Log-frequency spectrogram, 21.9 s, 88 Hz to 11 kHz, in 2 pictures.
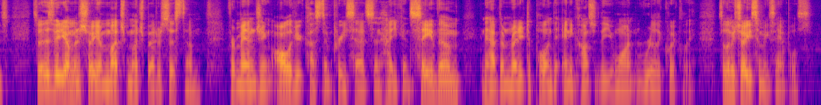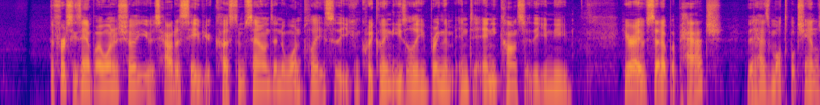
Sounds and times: Speech: 0.0s - 10.9s, 11.6s - 18.6s, 19.2s - 21.8s.

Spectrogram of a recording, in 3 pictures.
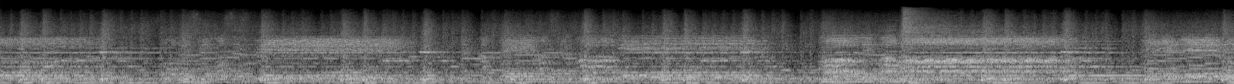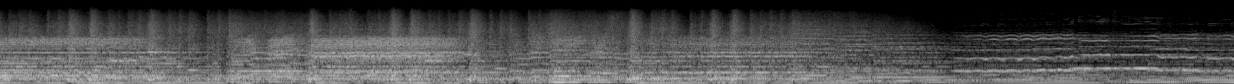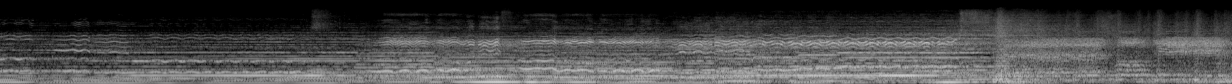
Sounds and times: Music: 0.0s - 37.0s.

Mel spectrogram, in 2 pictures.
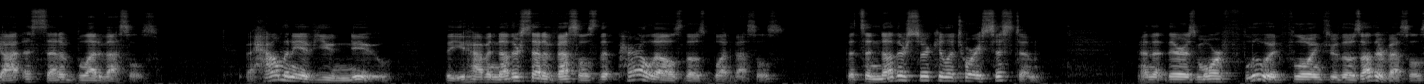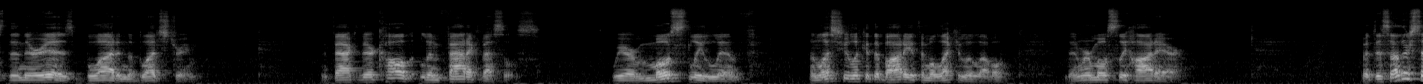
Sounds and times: Speech: 0.0s - 1.6s, 2.4s - 10.5s, 11.4s - 16.3s, 17.5s - 19.7s, 20.4s - 26.2s, 27.8s - 28.4s.

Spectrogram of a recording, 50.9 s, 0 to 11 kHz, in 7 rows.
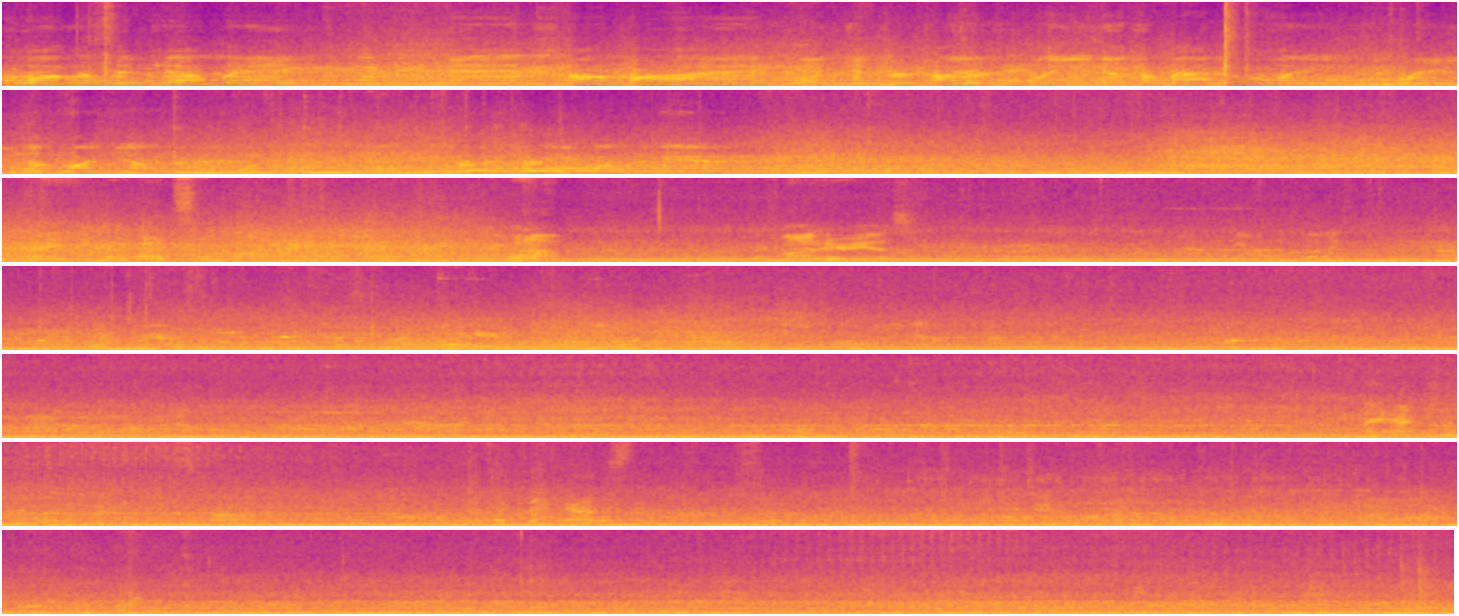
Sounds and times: Bus: 0.0s - 50.9s
Traffic noise, roadway noise: 0.0s - 50.9s.

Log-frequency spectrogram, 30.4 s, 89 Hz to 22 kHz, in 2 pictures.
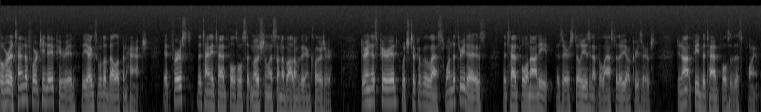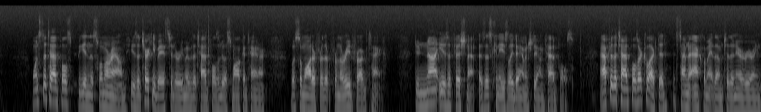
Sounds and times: Speech: 0.0s - 30.4s.

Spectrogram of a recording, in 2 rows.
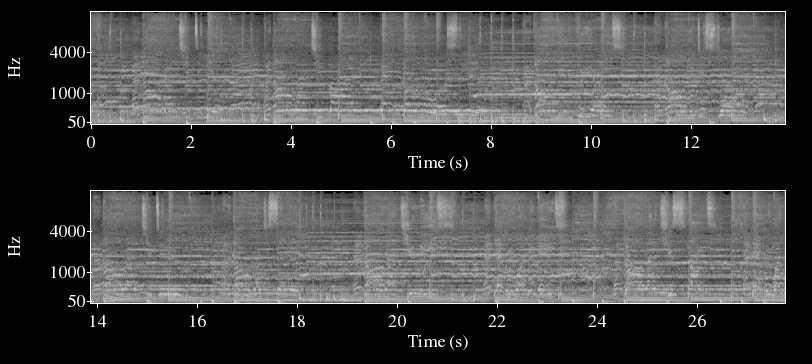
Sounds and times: Christian music: 0.0s - 27.7s
Progressive rock: 0.0s - 27.7s
Singing: 0.0s - 27.7s.

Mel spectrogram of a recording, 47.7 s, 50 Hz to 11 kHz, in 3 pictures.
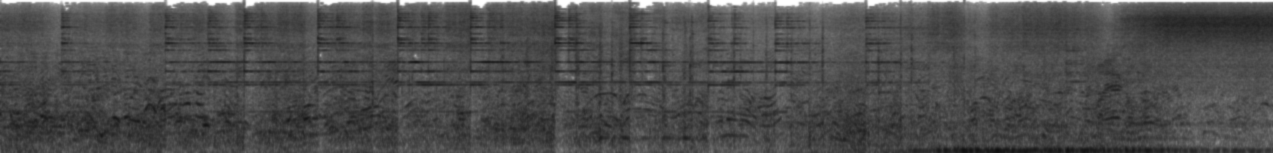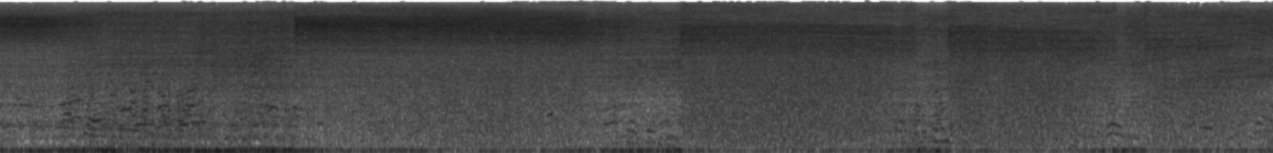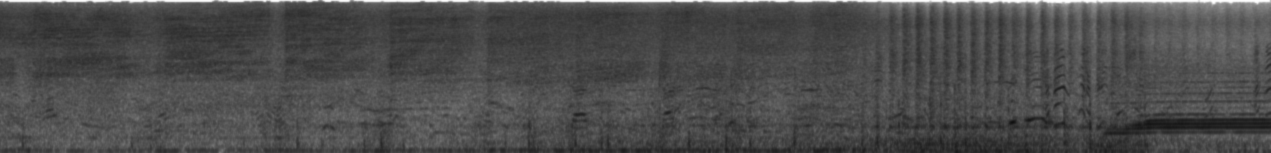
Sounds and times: Speech: 0.0s - 20.9s, 26.8s - 28.6s, 29.3s - 46.2s
Hiss: 14.0s - 44.0s.

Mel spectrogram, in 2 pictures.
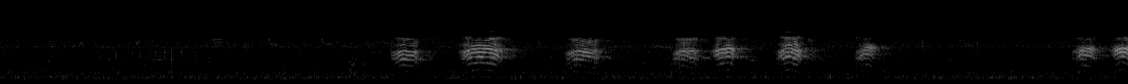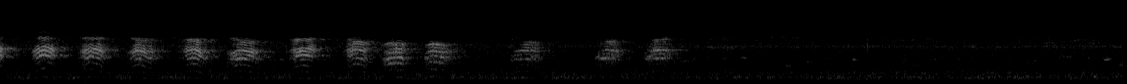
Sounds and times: Caw: 3.9s - 6.1s, 6.7s - 8.9s, 10.7s - 18.2s.

